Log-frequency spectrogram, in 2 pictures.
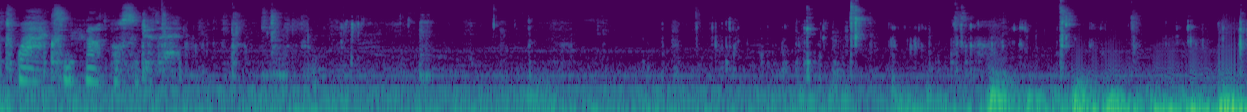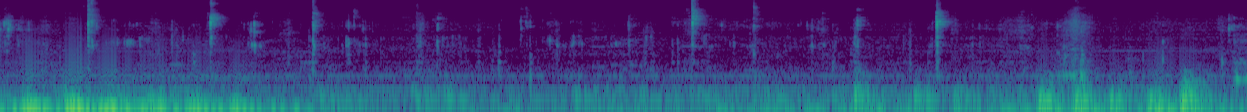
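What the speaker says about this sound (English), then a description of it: "You guys like my chewing?" Wax bottle candy is chewed right up against the microphone, with soft irregular crunches and wet bites in an uneven rhythm, swelling in the middle and broken by faint whispered breaths.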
